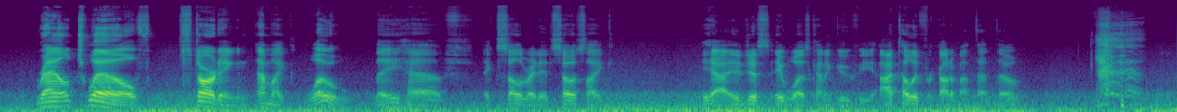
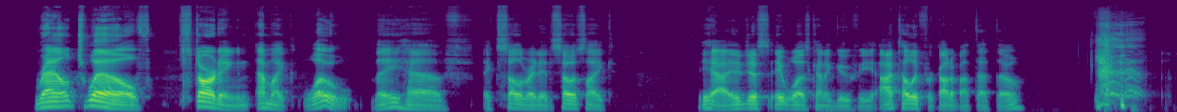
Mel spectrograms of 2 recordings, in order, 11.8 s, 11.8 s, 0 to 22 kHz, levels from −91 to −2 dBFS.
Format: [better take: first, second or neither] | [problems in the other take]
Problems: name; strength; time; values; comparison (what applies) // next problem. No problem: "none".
second | low rumble; faint; throughout; 25 dB below the speech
